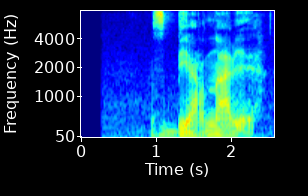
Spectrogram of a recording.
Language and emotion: Russian, angry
